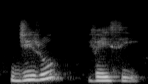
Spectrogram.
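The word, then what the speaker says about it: jirovecii: jovy which leads for pneumonia so it is pronounced as jov vasy which is most common fungal infection usually in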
